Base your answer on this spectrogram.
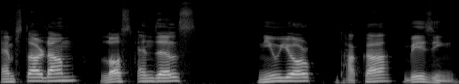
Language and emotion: Assamese, neutral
